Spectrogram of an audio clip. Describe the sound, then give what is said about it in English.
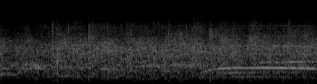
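A church audience claps their hands during a sermon in dense, steady applause that fills the whole stretch at an even loudness, with a faint sustained tone rising underneath toward the end. “Clap your hands if you believe what I'm preaching.”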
